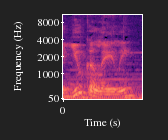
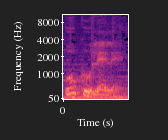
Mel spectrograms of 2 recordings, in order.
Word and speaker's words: ukulele: And some people say ukulele, but the right way to say it is ukulele. And ukulele is a Hawaiian word.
